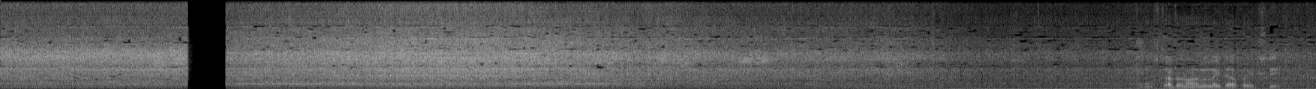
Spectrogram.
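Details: Maruti Swift with starting problem traced to a missing earth from a relay, started by direct connection: catches and settles into steady even idle, no knocks or misses; engine itself healthy.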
